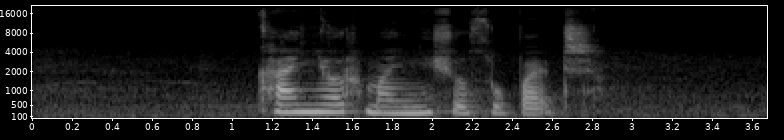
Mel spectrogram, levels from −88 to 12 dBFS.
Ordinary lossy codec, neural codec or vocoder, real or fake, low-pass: Opus, 64 kbps; none; real; 19.8 kHz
